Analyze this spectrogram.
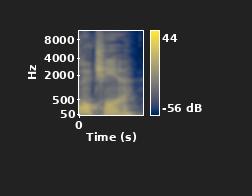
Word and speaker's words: Lucia: of her subjects as Lucia, pronounced, of course, in the Italian mode La Lucia, the wife of Lucas.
